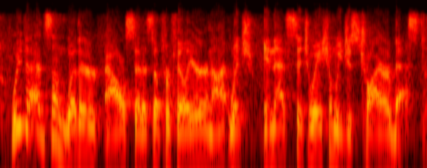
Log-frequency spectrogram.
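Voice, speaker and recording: Noticeable background noise sits under a man with a fairly high pitch who talks with hardly any pauses. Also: ordinary pitch variation, moderate pace, very even loudness. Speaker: gaming group leader. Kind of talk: team briefing. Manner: loud.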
